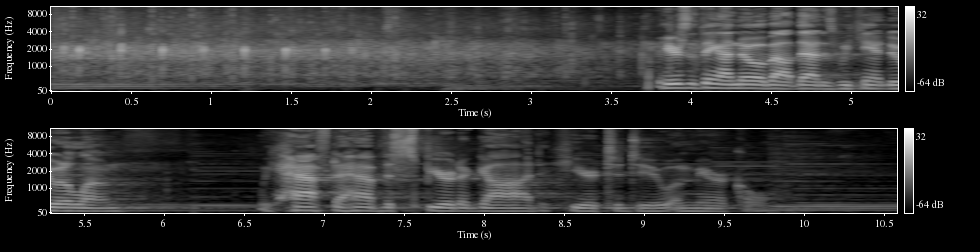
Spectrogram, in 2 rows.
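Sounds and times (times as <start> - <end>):
audience applause: 0.0 - 3.8
speech: 3.8 - 5.8, 6.6 - 10.0.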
